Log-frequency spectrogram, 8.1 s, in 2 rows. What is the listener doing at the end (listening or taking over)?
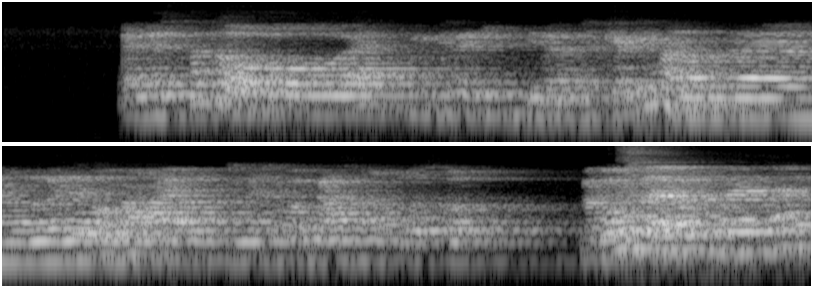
listening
